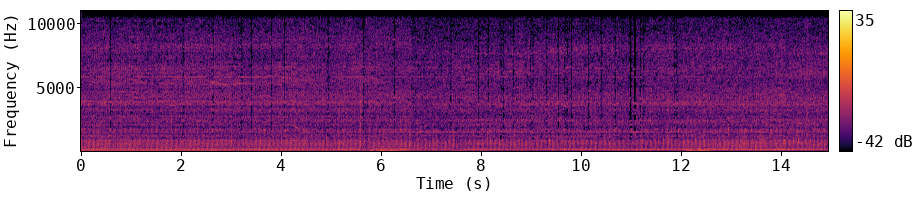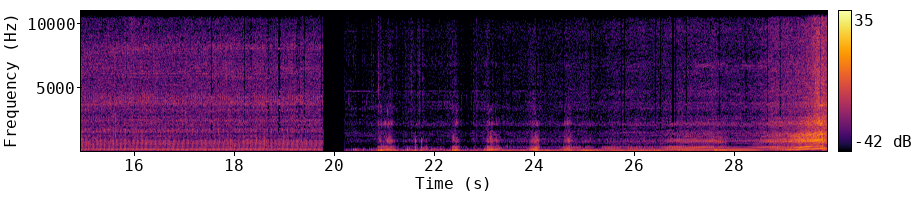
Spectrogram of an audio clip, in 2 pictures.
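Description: Tuned Peugeot RCZ's 1.6 THP turbocharged four-cylinder idling steadily for about twenty seconds. After a brief break it is revved repeatedly through its twin exhaust, the pitch rising and falling with each blip, the revs climbing higher near the end.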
